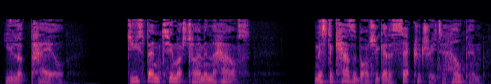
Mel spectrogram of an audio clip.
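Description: A man voicing a sincere, devoted young man, speaking slowly and earnestly. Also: mid-range voice, sing-song, slightly rough, no room sound, voice pushed up.

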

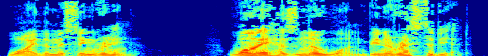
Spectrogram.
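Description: A man voicing a calm, measured male detective in a read-aloud detective story, asking probing questions in a husky voice. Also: on the low side, no echo, voice pushed up, full character voice.

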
